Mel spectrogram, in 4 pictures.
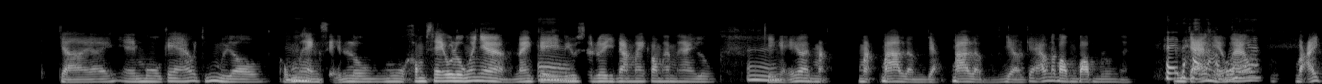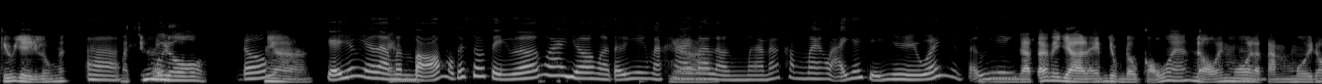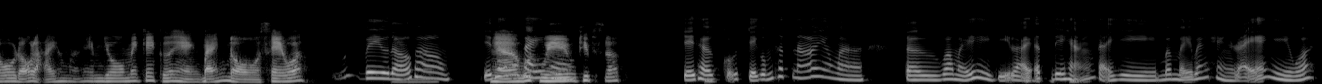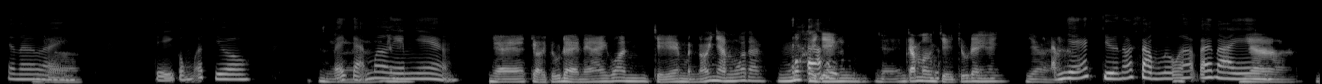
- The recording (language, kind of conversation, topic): Vietnamese, unstructured, Bạn thích mặc quần áo thoải mái hay chú trọng thời trang hơn?
- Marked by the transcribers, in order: tapping; other background noise; in English: "New series"; in English: "thrift shop"; unintelligible speech; laughing while speaking: "Ừ"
